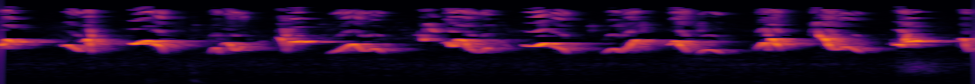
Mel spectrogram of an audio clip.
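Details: Black-headed grosbeak in full song, a rapid, unbroken string of mellow slurred notes rising and falling, richly warbled and bouncing along for about five seconds.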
